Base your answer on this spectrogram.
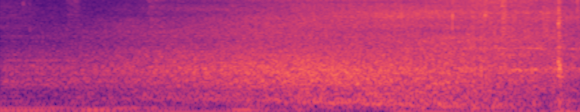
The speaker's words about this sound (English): Zala and her dad pulled up to the shop in their old red pickup truck.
